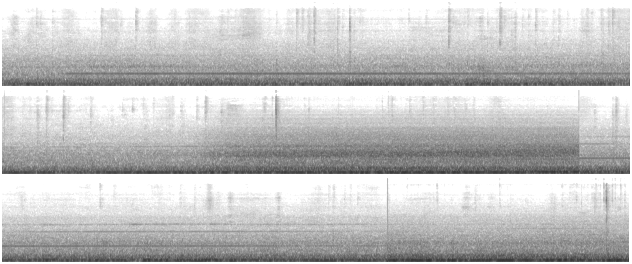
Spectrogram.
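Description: Cabin noise of a Hayabusa Shinkansen train running at speed: a steady low rumble with faint steady whine tones. About twelve seconds in the noise turns louder and hissier for some five seconds and cuts off suddenly, as the train runs through a short tunnel or snow shelter.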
